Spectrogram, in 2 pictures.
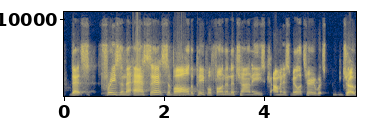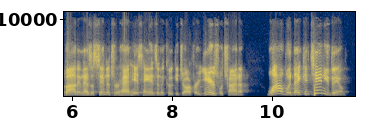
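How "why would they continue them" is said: pointed, pressing, assertive emphasis. Speaker making a point and then explaining the delivery, assertive emphasis. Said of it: "you got to get a little assertive there".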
